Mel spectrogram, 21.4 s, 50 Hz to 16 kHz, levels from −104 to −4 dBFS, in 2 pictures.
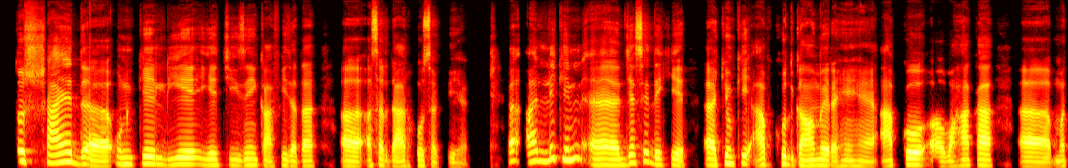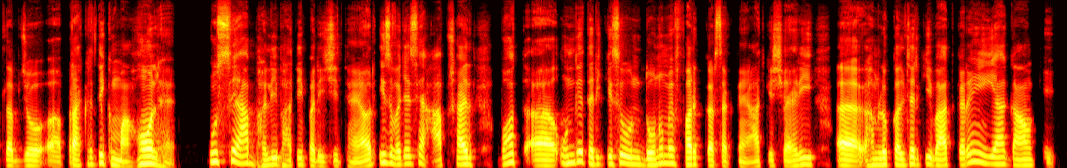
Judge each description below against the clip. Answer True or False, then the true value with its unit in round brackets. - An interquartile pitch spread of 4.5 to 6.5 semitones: True (5.1 semitones)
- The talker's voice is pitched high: False (130 Hz)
